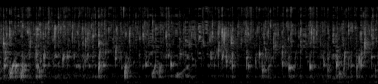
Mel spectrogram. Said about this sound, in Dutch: Nu laten we al het eh, kop, de pekel uit het uh, eh, vergissingsvat lopen. Vergissingsvat lopen.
